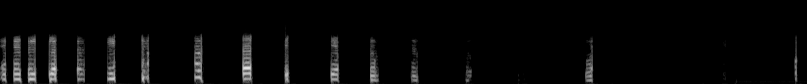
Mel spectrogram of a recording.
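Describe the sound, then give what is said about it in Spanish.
A dog barks in a quick run of short, sharp yaps that gradually slow and thin out into a few scattered barks, with no one talking. “aún así se, se traba y luego este canijo se pone a ladrar ahorita.”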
